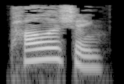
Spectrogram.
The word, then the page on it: polishing: British English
